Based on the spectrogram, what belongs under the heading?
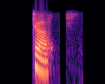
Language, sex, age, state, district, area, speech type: Hindi, male, 30-45, Uttar Pradesh, Varanasi, urban, conversation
